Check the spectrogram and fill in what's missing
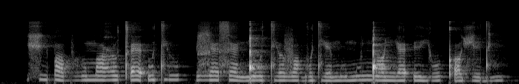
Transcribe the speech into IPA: xi˥ɓɒ˧ bʱo˥mɒ˥ʕu˥ tʼæ˥ʔu˥tʲu˥ | ɮæ˥sæ˥˩ŋ͡ǃo˥˩ tʲɒ˧˥˧vɒ˥˩ɡo˥˩tʲæ˧ mu˧ mu˥ŋ͡ǃɒ˧˥˧ɲæ˧˥˧ ʔe˥˩jo˧˥˧ kʼɒ˥˩çe˥˩ di˧˥˧

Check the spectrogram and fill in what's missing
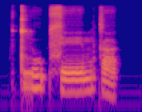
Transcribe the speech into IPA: tru˥˩ʔseː˦˥mka˨˩k̚

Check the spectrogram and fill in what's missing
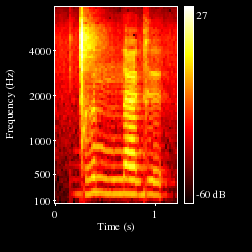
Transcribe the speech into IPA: ɡ͡ǀə nːæɡɪ

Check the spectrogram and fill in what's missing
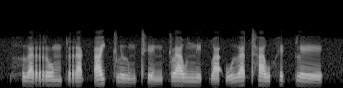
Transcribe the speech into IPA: hɯ˩˦a̯roː˧mpra˨˩k̚ʔa˥˩j klɯː˩˦mtʰe˩˦n kla˧wni˨˩t̚wa˨˩ʔwɯ˦˥a̯ tʰa˦˥whe˦˥k̚pleː˧

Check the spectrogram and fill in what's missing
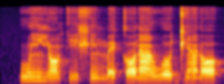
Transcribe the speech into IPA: wĩ˦jɔ̃˦˨ki˨˦ ʃĩ˧mɛ˨kɔ˨˦ ɾã˦˨ wo˧d͡ʒã˨ɾɔ˧

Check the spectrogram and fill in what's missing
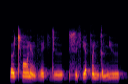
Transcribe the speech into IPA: ə˦cʰɔ̃˦ɾʲɐ̃˨ɡ ðe˨tʲ dʉ˧ | zʉ˨sʲɾʲa˦t̪ɐ̃˧nʲɡə˨ nʲʉ˦

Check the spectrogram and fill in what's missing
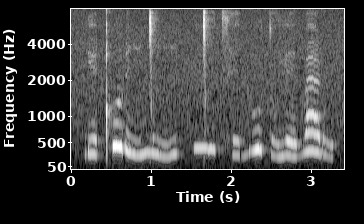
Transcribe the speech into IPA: ɾʲe˨˩ǃʰuː˥˧ ɽiː˧˩˧ŋ͡ǀiː˧˩˧ | ŋ͡ǀi̤˥˧ t͡sʰe̤˨˩ bʱu˥˧to̤˨˩ jeː˧˩˧bæː˥˧ɽṳ˨˩

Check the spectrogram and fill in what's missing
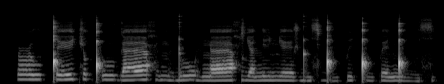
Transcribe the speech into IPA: ʕuːǃeːco ǃʼuːɡæːħi̤mæ̤ ɖuwæ̤ ŋæːħʎæ niɲeːz ɖṳsʲɡ͡ǃi̤ piǃṳpeŋ͡ǃo̤sʲ

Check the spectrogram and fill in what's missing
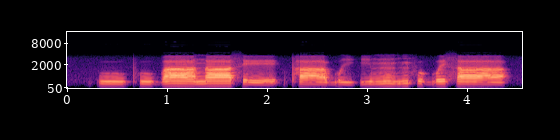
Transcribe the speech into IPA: puː˨pʰu˨ baː˦˨naː˦seː˨ | pʰaː˨ ɡʷi˨ | i˨mũ˦˨bĩ˦fʊ˨ ɡʷe˦saː˦˨

